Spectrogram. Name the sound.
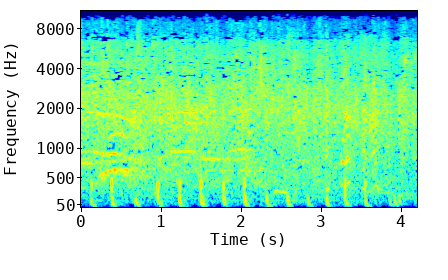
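audience clapping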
